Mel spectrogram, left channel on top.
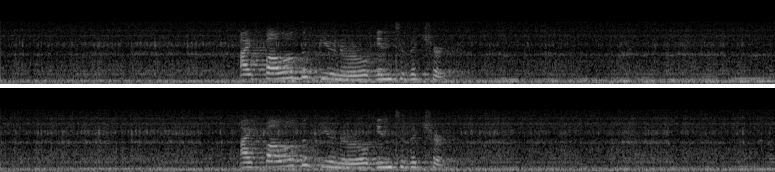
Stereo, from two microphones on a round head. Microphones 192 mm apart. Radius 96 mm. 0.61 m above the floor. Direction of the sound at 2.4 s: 30° left (ahead or behind).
